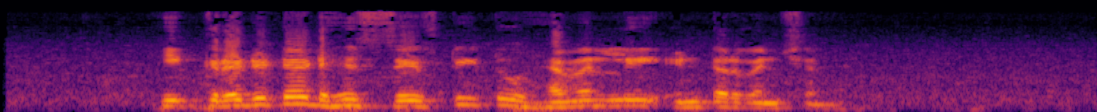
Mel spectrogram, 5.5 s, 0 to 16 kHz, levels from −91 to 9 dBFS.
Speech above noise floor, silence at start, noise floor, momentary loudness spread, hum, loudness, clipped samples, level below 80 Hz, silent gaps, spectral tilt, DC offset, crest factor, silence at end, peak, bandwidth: 29 dB; 0.8 s; -48 dBFS; 10 LU; none; -18 LUFS; under 0.1%; -48 dBFS; none; -6 dB/octave; under 0.1%; 18 dB; 1.25 s; -4 dBFS; 11.5 kHz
